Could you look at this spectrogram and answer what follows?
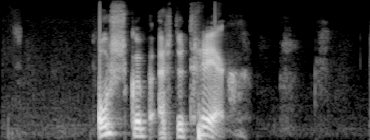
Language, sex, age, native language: Icelandic, male, 30-39, Icelandic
